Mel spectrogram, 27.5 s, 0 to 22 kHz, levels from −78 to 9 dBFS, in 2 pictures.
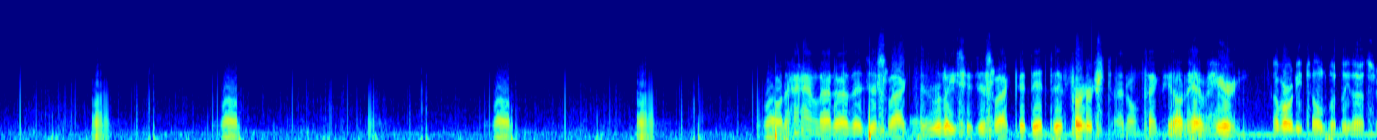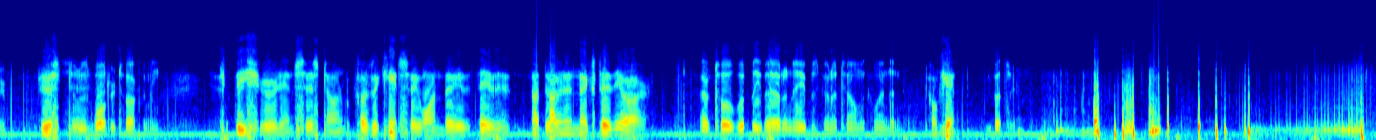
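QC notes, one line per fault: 7.94–8.03 s, 10.82–10.91 s, 25.26–25.36 s: chunks out of order. Each time one 46 ms block was delivered one chunk late and played after the block meant to follow it. Nothing is lost, but the swapped order creates hard joins and a brief jumbled stutter. The block length fits a 2048-sample buffer at 44.1 kHz.
19.13–19.32 s: chunks out of order. Here a 46 ms block was written three chunks late and lands after three blocks that should come after it. That whole 0.19 s stretch sounds scrambled, with hard joins where the misplaced block is spliced in.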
